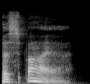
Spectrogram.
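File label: "perspire", British English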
